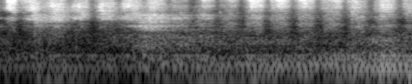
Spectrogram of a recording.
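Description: Carrots being scrubbed clean of dirt during juice prep, a close, rhythmic rasping rub of bristles over the skin in quick repeated strokes, with no talking.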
